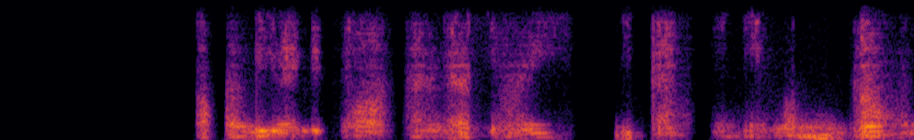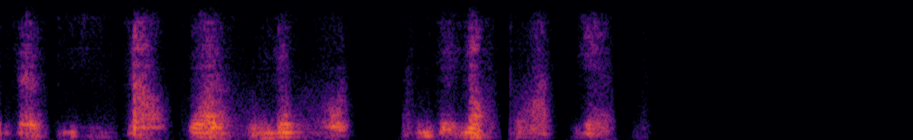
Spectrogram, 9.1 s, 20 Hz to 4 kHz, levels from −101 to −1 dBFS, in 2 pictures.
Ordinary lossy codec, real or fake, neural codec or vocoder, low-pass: Opus, 32 kbps; fake; codec, 44.1 kHz, 0.9 kbps, DAC; 3.6 kHz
